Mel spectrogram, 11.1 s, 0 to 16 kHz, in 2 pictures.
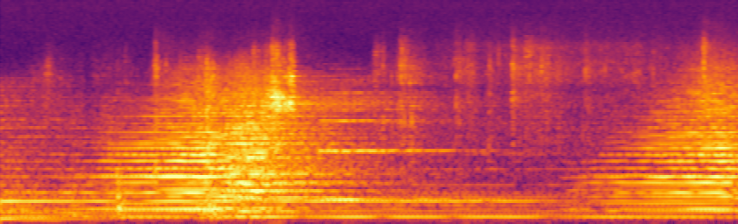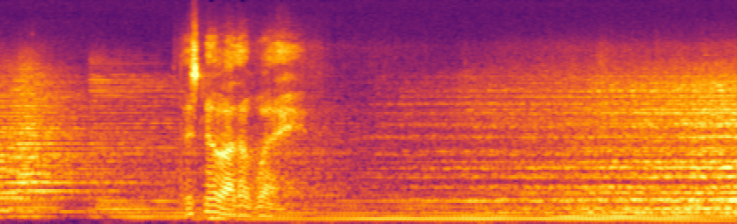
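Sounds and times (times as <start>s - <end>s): brass sustained chord: 0.0s - 11.0s.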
